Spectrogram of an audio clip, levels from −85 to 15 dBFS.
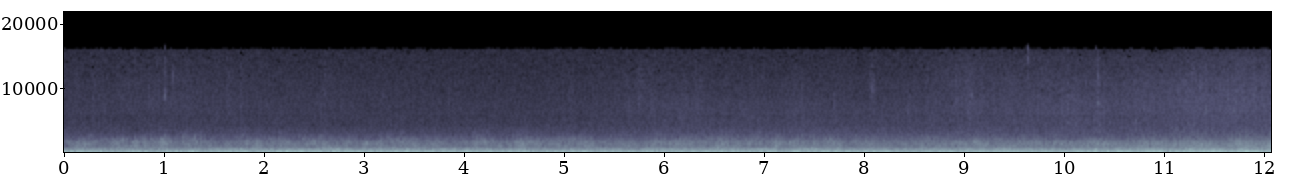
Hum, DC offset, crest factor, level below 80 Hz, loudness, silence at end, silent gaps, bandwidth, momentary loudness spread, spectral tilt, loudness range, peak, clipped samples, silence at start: none; under 0.1%; 14 dB; -24 dBFS; -21 LUFS; 0 s; none; 16.5 kHz; 3 LU; -7.5 dB/octave; 2 LU; -2 dBFS; under 0.1%; 0 s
